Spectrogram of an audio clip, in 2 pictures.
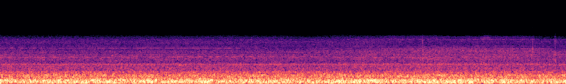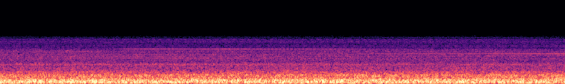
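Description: Jet engines roar steadily, heard from inside an airliner cabin.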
